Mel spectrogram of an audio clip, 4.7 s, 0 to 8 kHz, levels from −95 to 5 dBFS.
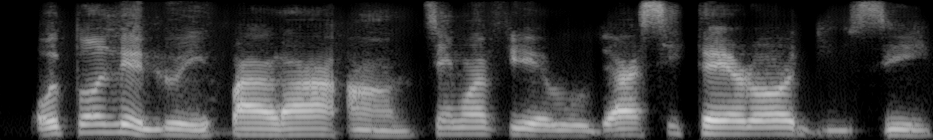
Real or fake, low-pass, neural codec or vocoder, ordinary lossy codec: fake; none; codec, 16 kHz, 1 kbps, X-Codec, HuBERT features, trained on general audio; none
